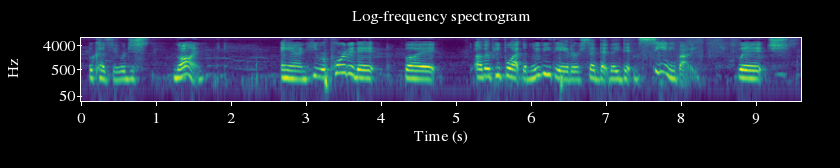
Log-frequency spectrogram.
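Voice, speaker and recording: A woman vlogger recounting a creepy tale in a loose, chatty manner, leaning on "like" and "kinda". Her voice sits a little high, and she takes her time. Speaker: YouTuber. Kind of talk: casual storytelling vlog.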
